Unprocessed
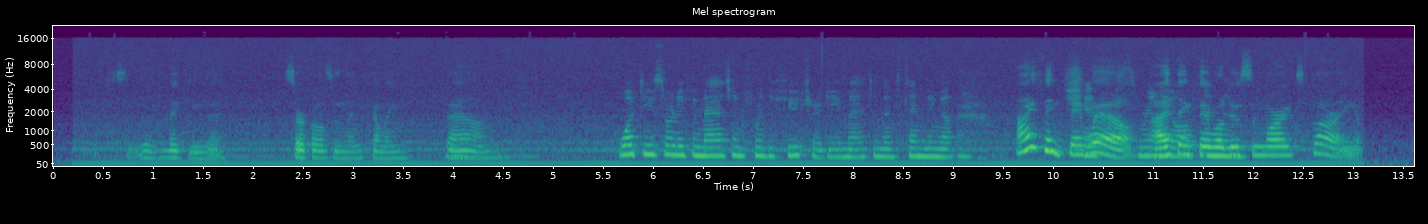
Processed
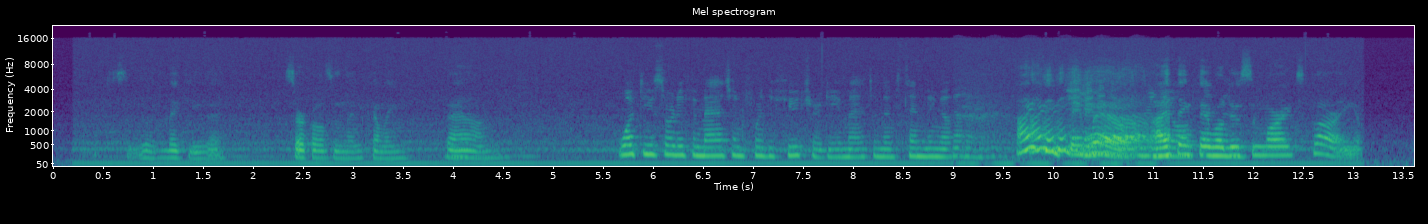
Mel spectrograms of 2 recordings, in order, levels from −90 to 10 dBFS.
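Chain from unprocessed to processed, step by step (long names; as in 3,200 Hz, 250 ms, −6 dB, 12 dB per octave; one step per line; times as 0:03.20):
0:08.87–0:11.16: feedback echo with a swinging delay time 123 ms, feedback 48%, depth 136 cents, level −3 dB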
